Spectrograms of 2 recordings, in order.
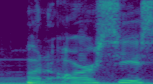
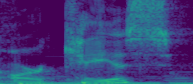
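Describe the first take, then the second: First: The second syllable starts with an s sound. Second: The second syllable starts with a k sound. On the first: "Arceus has also been said" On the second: "as in archaic"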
